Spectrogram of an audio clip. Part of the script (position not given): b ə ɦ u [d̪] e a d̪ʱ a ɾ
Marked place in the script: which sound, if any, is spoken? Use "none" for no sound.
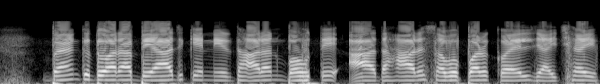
t̪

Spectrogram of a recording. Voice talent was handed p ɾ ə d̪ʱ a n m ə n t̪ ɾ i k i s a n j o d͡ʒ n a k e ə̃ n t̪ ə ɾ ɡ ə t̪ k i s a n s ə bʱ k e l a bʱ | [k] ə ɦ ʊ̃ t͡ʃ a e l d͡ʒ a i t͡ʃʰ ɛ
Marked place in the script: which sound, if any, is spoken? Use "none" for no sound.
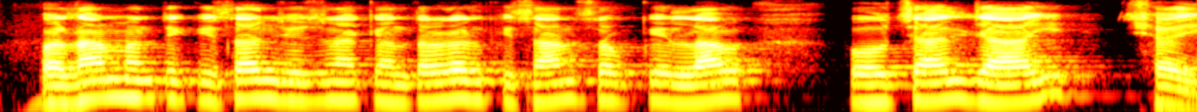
p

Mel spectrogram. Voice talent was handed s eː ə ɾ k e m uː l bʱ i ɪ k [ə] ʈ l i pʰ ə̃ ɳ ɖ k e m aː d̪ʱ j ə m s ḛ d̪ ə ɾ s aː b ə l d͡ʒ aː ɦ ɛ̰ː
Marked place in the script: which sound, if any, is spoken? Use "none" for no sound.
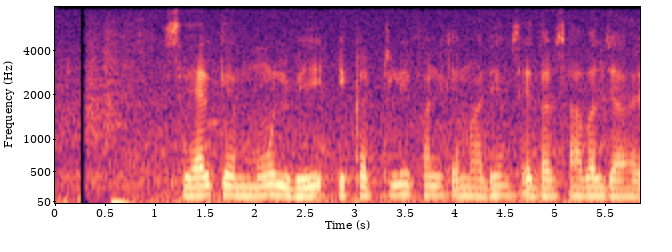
ə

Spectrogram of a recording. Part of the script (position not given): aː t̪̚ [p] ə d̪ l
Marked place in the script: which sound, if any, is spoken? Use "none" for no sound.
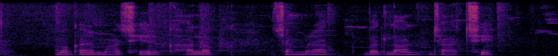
b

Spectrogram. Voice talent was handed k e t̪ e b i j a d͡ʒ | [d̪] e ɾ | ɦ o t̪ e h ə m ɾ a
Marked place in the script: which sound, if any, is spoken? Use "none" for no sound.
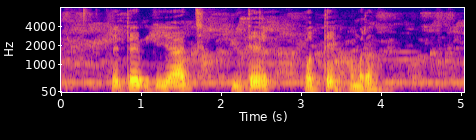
d̪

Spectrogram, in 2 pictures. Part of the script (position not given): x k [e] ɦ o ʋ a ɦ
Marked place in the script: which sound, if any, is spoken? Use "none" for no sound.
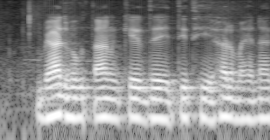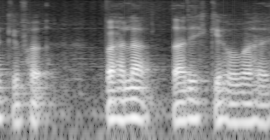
e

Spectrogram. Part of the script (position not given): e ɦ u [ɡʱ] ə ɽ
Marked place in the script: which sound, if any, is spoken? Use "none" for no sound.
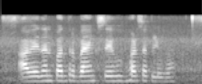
bʱ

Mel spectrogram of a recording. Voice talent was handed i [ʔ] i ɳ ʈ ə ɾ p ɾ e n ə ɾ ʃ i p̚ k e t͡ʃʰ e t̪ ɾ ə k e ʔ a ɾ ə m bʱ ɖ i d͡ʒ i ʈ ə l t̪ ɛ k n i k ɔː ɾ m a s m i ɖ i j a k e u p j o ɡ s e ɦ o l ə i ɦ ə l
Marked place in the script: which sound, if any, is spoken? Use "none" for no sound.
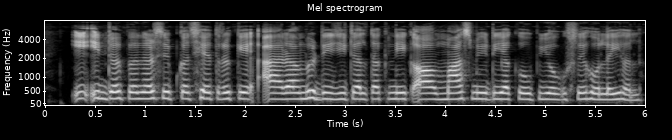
ʔ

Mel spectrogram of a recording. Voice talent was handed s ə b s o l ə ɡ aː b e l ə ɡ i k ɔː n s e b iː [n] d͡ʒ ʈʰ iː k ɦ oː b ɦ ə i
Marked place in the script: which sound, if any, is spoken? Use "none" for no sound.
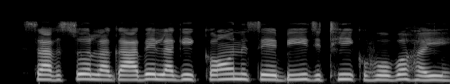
none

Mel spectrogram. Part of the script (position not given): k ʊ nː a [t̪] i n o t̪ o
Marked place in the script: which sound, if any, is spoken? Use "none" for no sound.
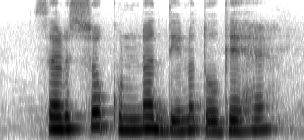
d̪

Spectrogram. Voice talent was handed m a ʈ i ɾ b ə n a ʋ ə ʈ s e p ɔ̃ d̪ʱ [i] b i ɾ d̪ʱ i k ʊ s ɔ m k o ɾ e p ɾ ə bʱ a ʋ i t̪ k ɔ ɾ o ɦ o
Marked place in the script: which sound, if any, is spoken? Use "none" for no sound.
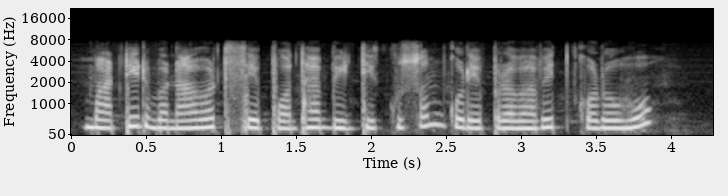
a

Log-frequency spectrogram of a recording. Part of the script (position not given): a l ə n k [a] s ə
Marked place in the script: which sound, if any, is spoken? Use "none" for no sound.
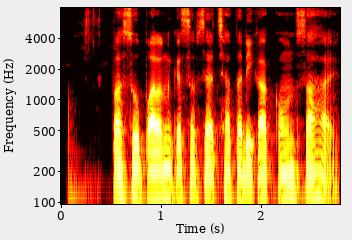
e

